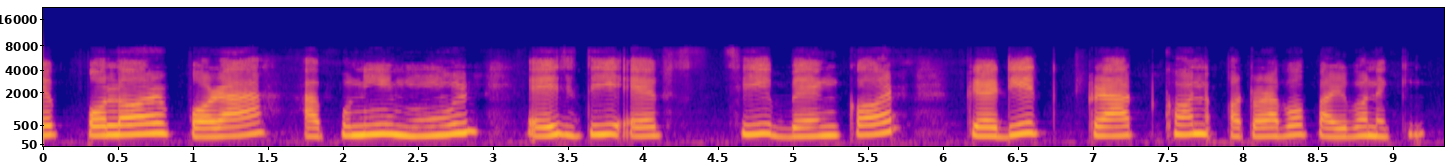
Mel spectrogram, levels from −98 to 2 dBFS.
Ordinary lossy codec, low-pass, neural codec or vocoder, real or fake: none; none; codec, 16 kHz, 4 kbps, FunCodec, trained on LibriTTS, 50 frames a second; fake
